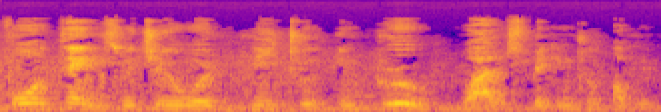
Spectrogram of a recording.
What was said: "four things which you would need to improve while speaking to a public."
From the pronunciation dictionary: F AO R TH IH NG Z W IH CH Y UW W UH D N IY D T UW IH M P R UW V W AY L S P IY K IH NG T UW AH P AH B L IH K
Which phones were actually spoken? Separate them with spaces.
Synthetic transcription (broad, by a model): F AO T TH IH NG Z W IH CH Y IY W UH D N IY D T UW IH M P R UW V W AY L S P IY K IH NG T UW AH P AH B L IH K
